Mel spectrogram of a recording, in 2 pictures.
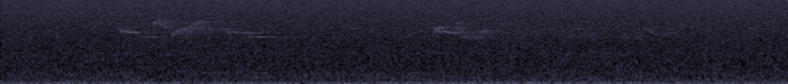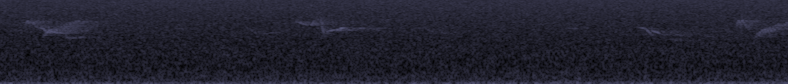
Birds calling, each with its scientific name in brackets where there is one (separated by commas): Cassin's Vireo (Vireo cassinii)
